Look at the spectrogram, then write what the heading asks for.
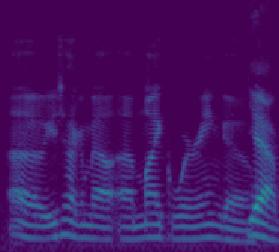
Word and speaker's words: Wieringo: you're talking about Mike wieringo yeah Ringo Ringo that's how you say it yeah he did the he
